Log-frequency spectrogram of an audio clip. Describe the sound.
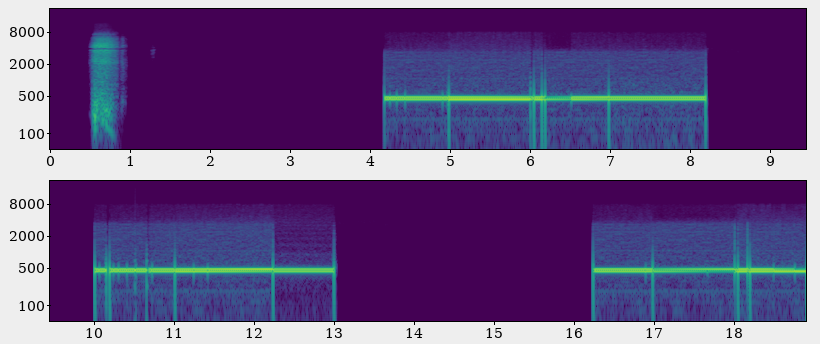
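Telephone ringback tone on a call to a number dialed from an old list: a brief click, then three long, steady, low-pitched rings, each lasting several seconds, separated by silent gaps.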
